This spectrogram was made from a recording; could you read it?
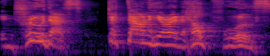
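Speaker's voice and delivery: very high, very loud, shrill, booming monster shout. Game master voicing a creature in the scene, creature yelling. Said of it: "You do hear the creature yell out".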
